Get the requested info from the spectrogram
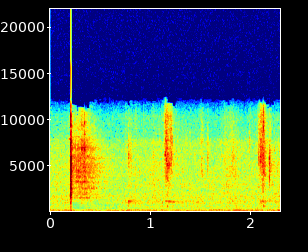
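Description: A metal utensil clinking against a stainless steel mixing bowl as a chopped salad is stirred: one sharp clink just after the start and a fainter one about a second later.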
